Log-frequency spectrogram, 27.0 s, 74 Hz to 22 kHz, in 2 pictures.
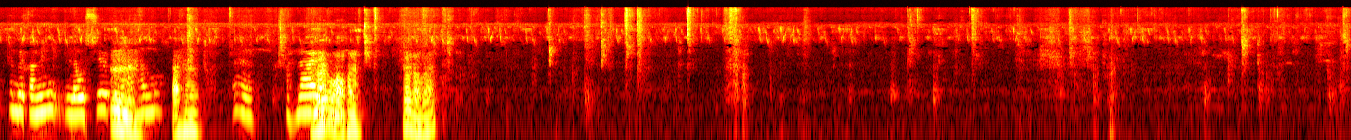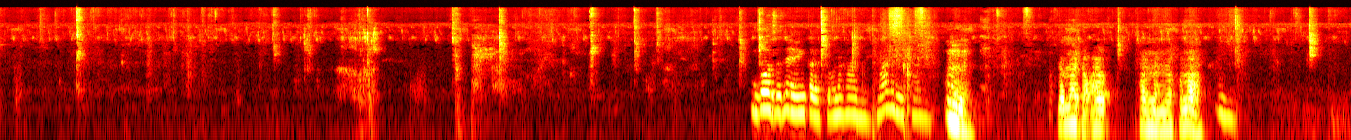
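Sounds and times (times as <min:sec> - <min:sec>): eating clicks and soft taps: 0:11.9 - 0:22.7.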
